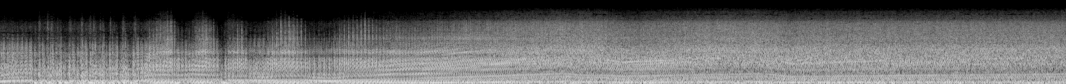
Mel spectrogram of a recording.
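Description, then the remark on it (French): A loud car engine revs hard, its pitch dipping and then climbing in a long rising whine, with steady throaty rumble throughout and no voices. “Là, tu pourrais même te retirer ton permis, vu les chevaux moteurs que tu as dans ton véhicule.”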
